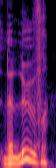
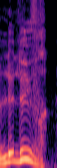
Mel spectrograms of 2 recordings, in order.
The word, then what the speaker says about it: Louvre: In Paris, the Louvre, that's how we say it in English. Yes, the Louvre, you probably know it. The Louvre, yes, that is my English pronunciation of the place. I wonder how you pronounce it where you are from. In French, I think it's like the Louvre, right? The Louvre or le Louvre.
